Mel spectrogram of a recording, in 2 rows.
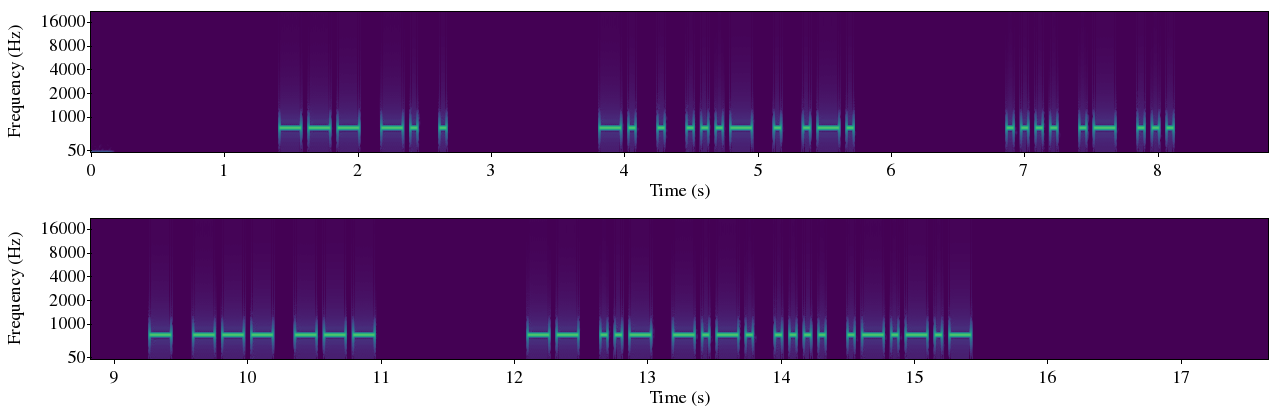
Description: Morse code, heard as a keyed tone, about 22 wpm, 700 Hz. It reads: ONE NEVER HAS TOO MUCH.
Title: 3x Word-Spacing - Sentences from Top 300 Words - 22wpm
